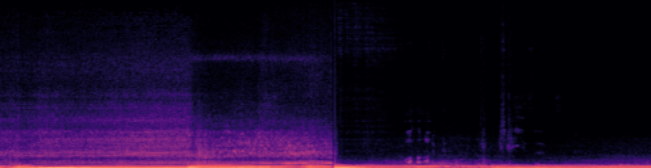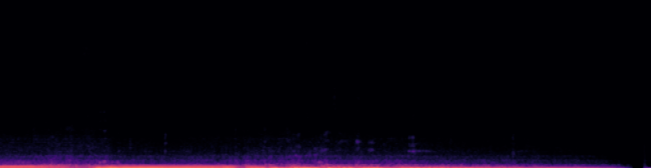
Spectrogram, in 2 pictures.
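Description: Car engine revving up, its pitch climbing with a few sudden drops like gear changes, then holding, stepping lower and fading near the end.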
